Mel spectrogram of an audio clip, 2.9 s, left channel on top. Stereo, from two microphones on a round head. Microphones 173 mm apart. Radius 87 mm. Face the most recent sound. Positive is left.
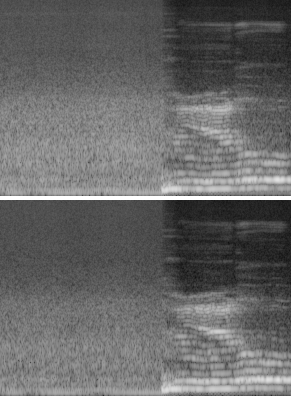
turn(degrees=50)  # may be behind; listen again after turning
